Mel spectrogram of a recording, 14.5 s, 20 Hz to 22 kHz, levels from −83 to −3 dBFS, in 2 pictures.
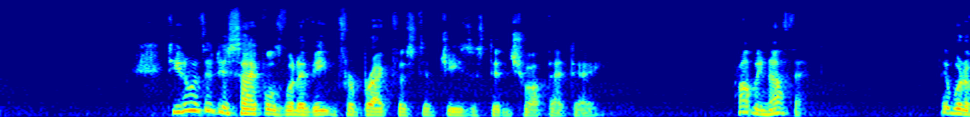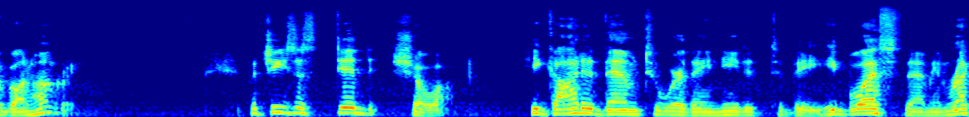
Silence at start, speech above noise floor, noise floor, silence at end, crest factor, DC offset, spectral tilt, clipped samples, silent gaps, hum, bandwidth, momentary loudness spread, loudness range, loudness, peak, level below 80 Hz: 1.05 s; 42 dB; -74 dBFS; 0 s; 22 dB; under 0.1%; -5.5 dB/octave; under 0.1%; none; none; 16.5 kHz; 12 LU; 7 LU; -32 LUFS; -12 dBFS; -70 dBFS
